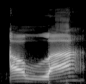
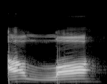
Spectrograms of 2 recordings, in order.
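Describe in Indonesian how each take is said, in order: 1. L-nya tipis dan ringan di mulut. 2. L-nya tebal dan penuh di mulut. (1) "itu tipis" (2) "harus Allah tebal"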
